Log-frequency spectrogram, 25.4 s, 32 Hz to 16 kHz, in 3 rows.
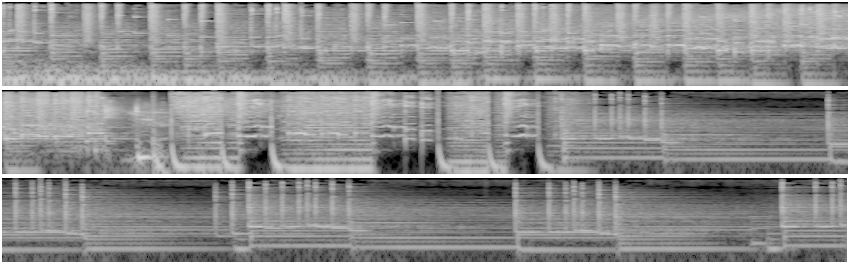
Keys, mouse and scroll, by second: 0.5 scroll up 1, 1.1 alt+scroll down 1, 3.2 alt+click, 4.0 click, 16.1 scroll down 1, 22.0 click.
